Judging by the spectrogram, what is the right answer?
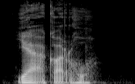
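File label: "Jääkarhu", Finnish; Polar Bear; OTAVA KONSERNI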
